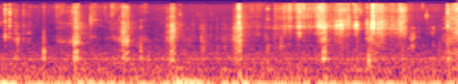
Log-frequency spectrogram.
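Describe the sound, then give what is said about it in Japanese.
Crunching and chewing of a lemon shaved-ice dessert: many quiet, crisp crackles at an uneven rhythm over a faint steady hum. “ちなみに今日食べていたアイスはサクレですサクレレモン”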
